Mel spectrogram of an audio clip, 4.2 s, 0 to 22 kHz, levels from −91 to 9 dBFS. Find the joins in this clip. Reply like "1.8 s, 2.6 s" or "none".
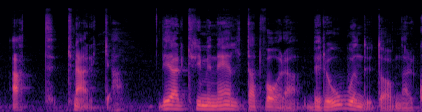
3.0 s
